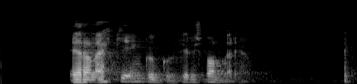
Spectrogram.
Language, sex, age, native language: Icelandic, male, 20-29, Icelandic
